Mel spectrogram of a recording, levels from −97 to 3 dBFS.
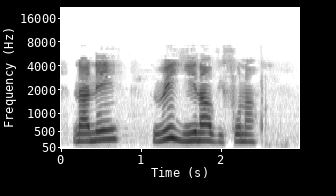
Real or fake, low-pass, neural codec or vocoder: real; 7.2 kHz; none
